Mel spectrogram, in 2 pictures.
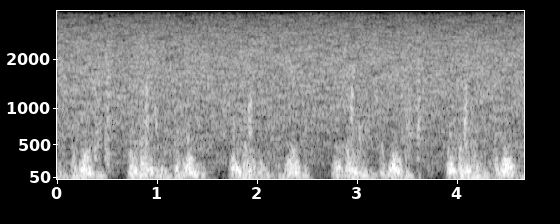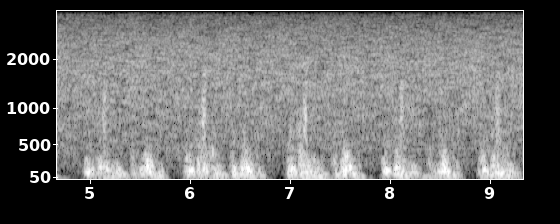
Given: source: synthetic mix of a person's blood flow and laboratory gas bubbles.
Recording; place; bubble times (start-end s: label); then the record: Doppler ultrasound of blood flow; precordium
0.96-1.01 s: bubbles
From the record:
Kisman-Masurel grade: 122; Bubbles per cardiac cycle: 1 to 2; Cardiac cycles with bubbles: 10 to 50%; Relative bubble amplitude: moderate (0.250 to 0.450); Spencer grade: 2 (many but less than half of the cardiac periods contain bubble signals, singularly or in groups); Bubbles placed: anywhere in the cardiac cycle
